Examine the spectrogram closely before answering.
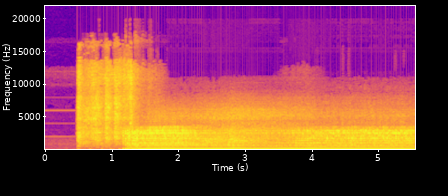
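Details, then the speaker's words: Ford Focus XR5 Turbo after new coil packs and RS spark plugs fixed a misfire, with codes cleared; cranks, catches quickly and settles to a smooth, steady idle with no stumble. Normal cold start and idle. "Sounds much much better. Woo! Yeah, baby. That's what I've been waiting for."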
